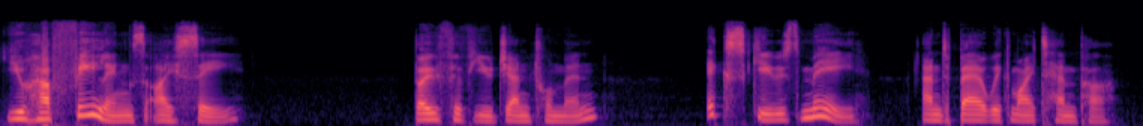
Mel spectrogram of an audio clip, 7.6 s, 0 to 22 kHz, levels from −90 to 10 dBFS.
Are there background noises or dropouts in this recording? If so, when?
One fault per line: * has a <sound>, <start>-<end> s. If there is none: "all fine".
all fine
